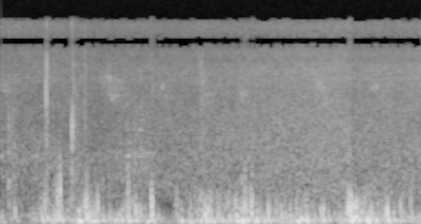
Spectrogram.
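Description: Wind buffeting the microphone: an irregular low rumble that rises and falls in gusts, with a few faint clicks.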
